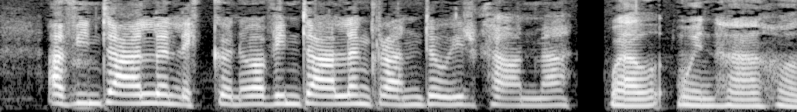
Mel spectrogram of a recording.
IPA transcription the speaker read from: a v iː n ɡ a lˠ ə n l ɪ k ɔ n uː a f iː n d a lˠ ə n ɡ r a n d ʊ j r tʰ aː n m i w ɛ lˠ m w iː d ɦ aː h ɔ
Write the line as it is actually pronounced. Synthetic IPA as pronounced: a v iː n d a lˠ ə n l ɪ k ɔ n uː a v iː n d a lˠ ə n ɡ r a n d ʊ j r kʰ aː n m a w ɛ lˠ m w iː n ɦ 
